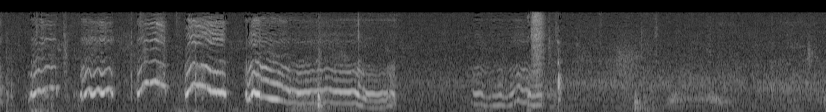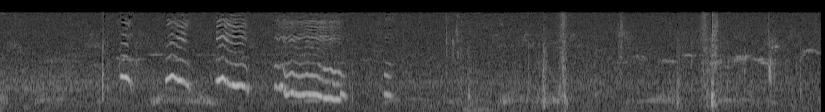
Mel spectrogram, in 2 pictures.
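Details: Husky puppies whimpering and yipping in rapid bursts, high wavering whines rising and falling, clustered in the first four seconds then again around ten to twelve seconds, with quieter gaps between.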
